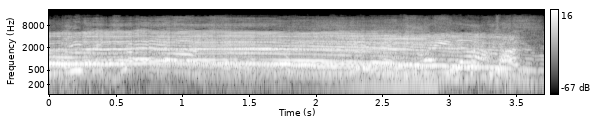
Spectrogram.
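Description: A crowd of young fans boos loudly together, many high-pitched voices blending into one sustained jeer for about three and a half seconds before it quickly dies away.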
